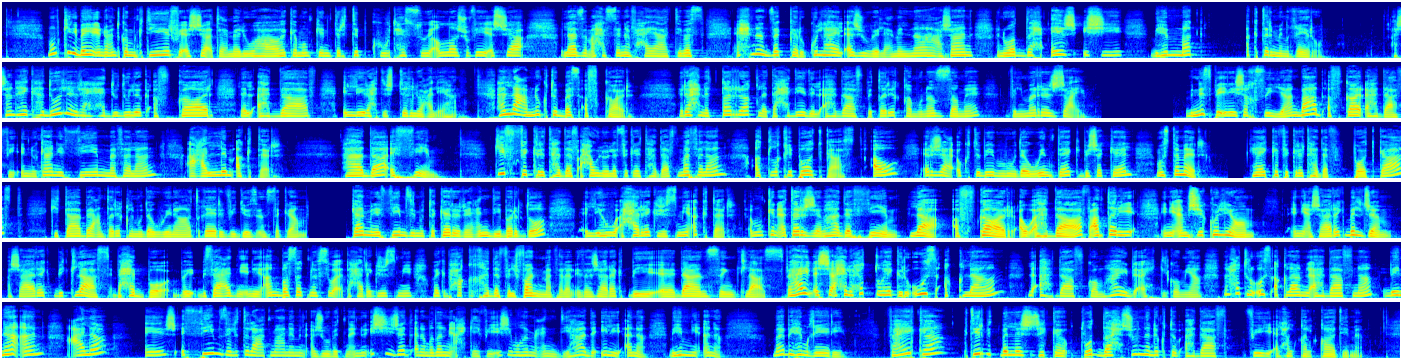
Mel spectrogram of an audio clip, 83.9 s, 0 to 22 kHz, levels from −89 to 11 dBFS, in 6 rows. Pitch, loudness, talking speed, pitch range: 200 Hz, -25 LUFS, 145 wpm, 170-230 Hz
